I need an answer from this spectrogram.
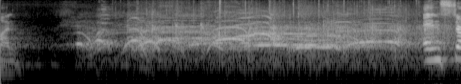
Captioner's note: clapping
